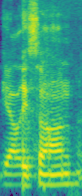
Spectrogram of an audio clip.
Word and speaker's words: Galison: Galison, is that how you pronounce it? I usually pronounce it Galison.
